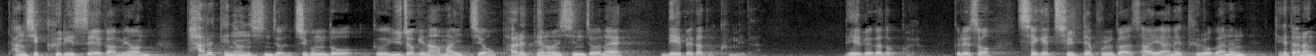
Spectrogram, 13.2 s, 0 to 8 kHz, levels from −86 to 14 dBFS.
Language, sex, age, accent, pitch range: Korean, male, 40-59, native, 135-200 Hz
